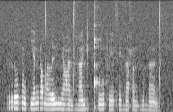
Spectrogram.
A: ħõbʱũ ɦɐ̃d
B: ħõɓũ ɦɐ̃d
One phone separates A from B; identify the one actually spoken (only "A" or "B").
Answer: A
